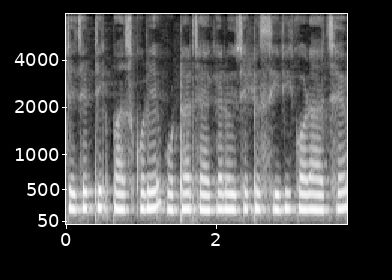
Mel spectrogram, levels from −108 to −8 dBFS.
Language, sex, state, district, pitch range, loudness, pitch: Bengali, female, Jharkhand, Sahebganj, 220-230 Hz, -14 LUFS, 225 Hz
